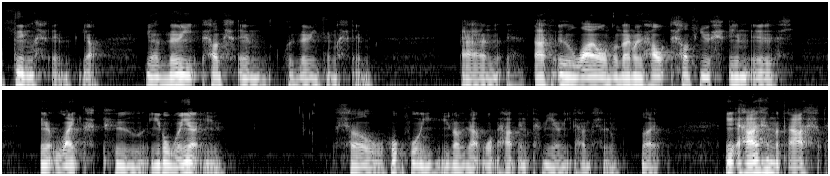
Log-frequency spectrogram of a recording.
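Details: Adult male with a lifelong speech impediment.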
